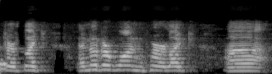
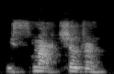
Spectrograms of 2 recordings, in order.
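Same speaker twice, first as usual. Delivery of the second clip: Donald Pleasance impression; 7 semitones lower than usual. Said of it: "Donald Pleasance is like".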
